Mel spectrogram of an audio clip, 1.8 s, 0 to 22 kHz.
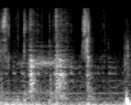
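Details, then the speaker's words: SFU1605 ballscrew from the Y axis of a CNC machine, before nut replacement: the left ball nut, spun by hand, gives irregular light clicks and rattles and is very loose. Possibly fewer balls packed in, suspected, not confirmed. The right nut is quiet and tight. "one on the left you can hear that it must have not had the same number of ball bearings packed in so it's not sitting properly maybe all to one side if I it's also very loose"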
